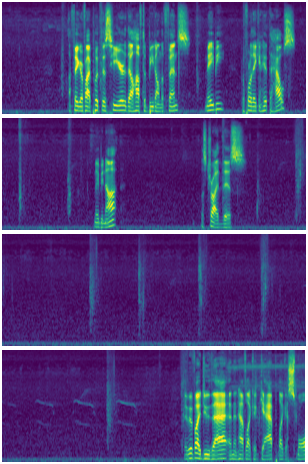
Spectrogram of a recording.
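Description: Footsteps tread softly over grass and dirt.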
